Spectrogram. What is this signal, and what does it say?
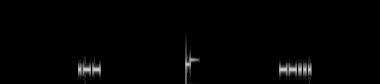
Morse code, heard as a keyed tone, about 48 wpm, 700 Hz. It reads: W 7
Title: Single Character (Letter:Number:Punctuation:Prosign) Alt 50wpm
